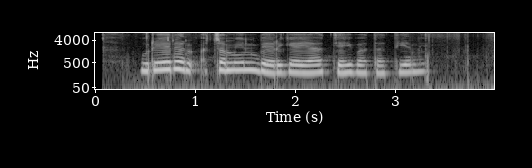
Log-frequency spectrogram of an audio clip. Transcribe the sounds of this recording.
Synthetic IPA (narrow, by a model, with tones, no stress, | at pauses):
u˨ɾe˦ɾe˦na˨t͡ʃa˦mi˦nbe˨ɾɡɛ˨ja˦t̪ja˨i˦ba˨t̪a˨t̪je˦ni˦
